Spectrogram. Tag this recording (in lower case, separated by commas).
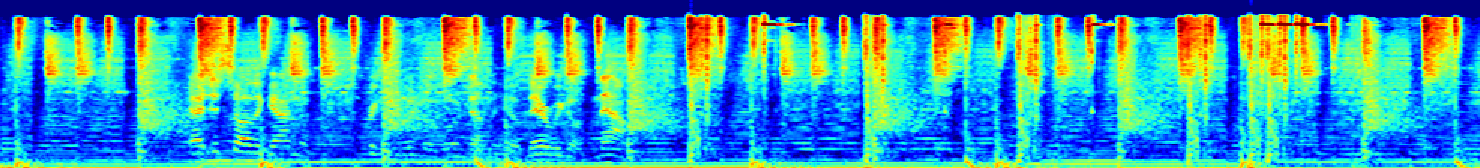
speech, music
